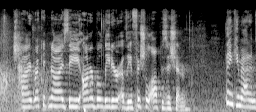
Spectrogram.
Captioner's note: applause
